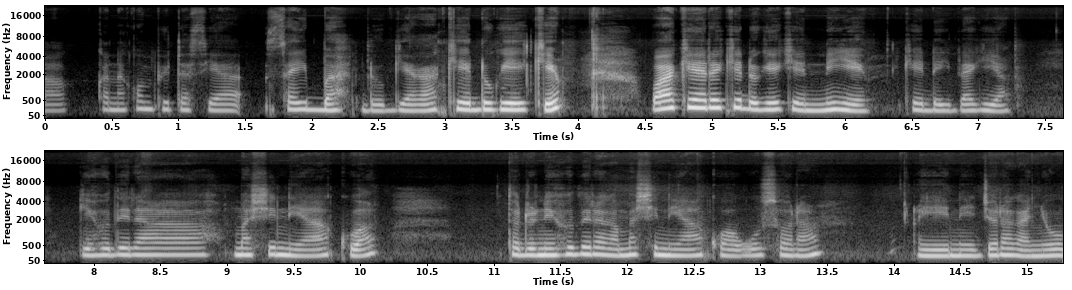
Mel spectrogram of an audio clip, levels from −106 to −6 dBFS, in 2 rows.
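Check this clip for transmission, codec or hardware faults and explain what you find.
There's one fault here, an automatic gain rise. From 0.25 s to 3.48 s the speech and the background noise swell up together by about 11 dB, because the gain control judged the input too quiet and slowly wound its gain up over those three seconds.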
